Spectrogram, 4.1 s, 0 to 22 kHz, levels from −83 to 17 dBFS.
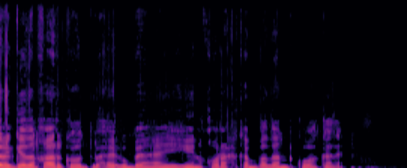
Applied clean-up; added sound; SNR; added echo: neural mask model DeepFilterNet 3.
